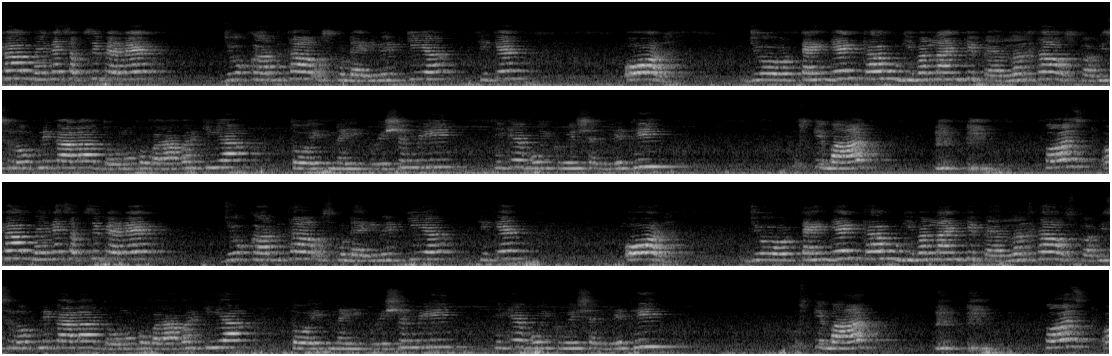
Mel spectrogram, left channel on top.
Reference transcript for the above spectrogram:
मैंने सबसे पहले जो कर्व था उसको डेरिवेट किया। ठीक है, और जो टेंजेंट था वो गिवन लाइन के पैरेलल था, उसका भी स्लोप निकाला, दोनों को बराबर किया तो एक नई इक्वेशन मिली। ठीक है, वो इक्वेशन ये थी। उसके बाद फर्स्ट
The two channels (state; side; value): noise; left; hum, 20 dB below the sound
